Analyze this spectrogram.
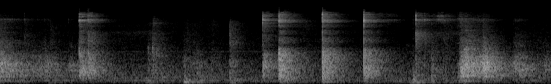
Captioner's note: ball ping pong hitting continues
